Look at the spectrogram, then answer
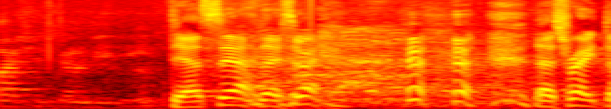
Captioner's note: laughter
